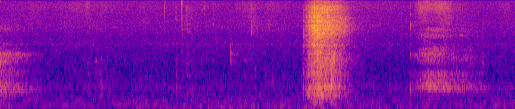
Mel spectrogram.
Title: sneezing into a towel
